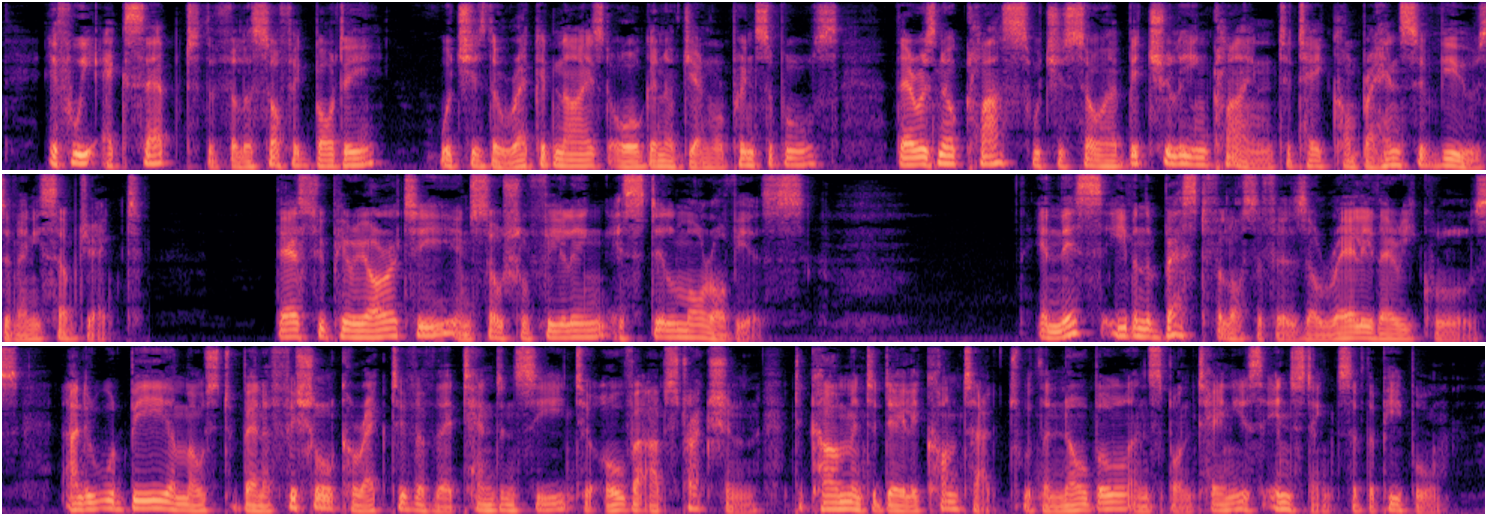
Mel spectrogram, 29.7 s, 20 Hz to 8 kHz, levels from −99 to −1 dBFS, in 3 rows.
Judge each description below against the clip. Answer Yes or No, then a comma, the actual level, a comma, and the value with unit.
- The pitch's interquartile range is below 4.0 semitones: No, average, 4.5 semitones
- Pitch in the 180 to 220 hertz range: No, low, 105 Hz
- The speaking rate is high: No, average, 155 wpm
